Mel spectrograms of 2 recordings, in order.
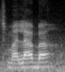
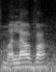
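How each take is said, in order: First: The middle consonant is a B sound. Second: The middle consonant is a V sound. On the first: This matches how the name is written. "Some people call it Malaba" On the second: This is how many local people say it. "others Malava"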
